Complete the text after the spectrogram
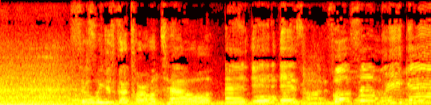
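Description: A young man talks and shouts excitedly close by.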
